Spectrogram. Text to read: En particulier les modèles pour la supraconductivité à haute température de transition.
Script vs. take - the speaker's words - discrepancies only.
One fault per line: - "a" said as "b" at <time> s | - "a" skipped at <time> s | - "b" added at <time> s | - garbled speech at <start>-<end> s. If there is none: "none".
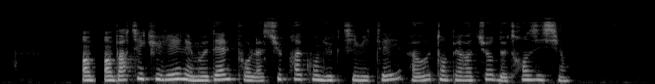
- "en" added at 1.0 s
